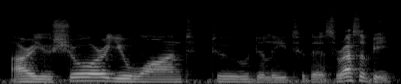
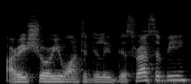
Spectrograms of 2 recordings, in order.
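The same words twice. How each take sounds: First: Dictating. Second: Said in the usual way. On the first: Shown as a demonstration. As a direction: spell it out as you type it. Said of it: "So confirm colon within quotes". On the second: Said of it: "I want this JavaScript little pop-up to show up that says".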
